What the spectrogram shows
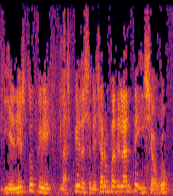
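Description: A woman's voice: on the low side, fast talker, noisy background. Older Spanish woman telling a folk tale. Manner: homely, plain, with restarts. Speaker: storyteller.

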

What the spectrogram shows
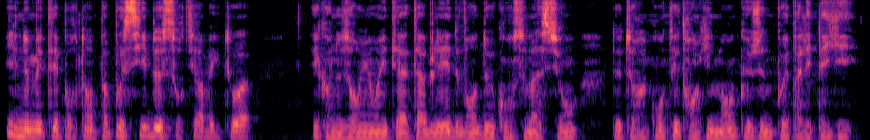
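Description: A penniless young lover in a storybook reading, as a male narrator plays him, his voice mellow and a little husky. He pleads and stammers, then stiffens into wounded pride. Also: medium pitch, steady tone, brisk, natural voice. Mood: ashamed. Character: proud, broke young man, her lover.

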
